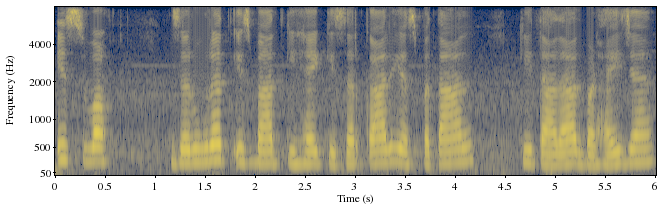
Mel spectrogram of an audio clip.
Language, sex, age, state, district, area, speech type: Urdu, female, 30-45, Delhi, South Delhi, urban, spontaneous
